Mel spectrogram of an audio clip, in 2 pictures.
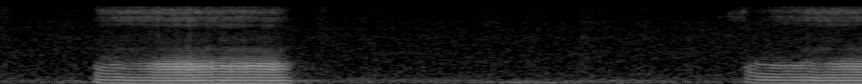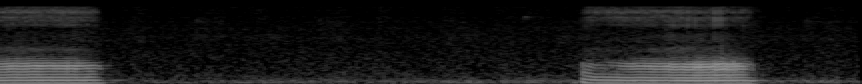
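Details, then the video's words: Sleeping Chihuahua producing three drawn-out, buzzy snores with a nasal, layered tone, each lasting about a second and spaced roughly three seconds apart, separated by near silence. "chihuahua schnarcht"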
